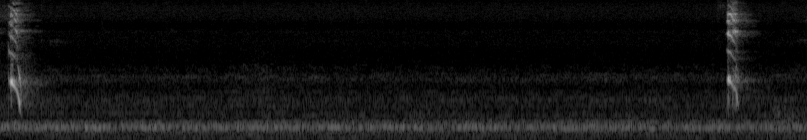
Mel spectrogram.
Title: 아기 딸꾹질 소리 🐥 | あかちゃんのしゃっくりの音 | Baby Hiccup Sounds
